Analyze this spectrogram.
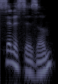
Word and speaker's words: cynicism: It's cynicism.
